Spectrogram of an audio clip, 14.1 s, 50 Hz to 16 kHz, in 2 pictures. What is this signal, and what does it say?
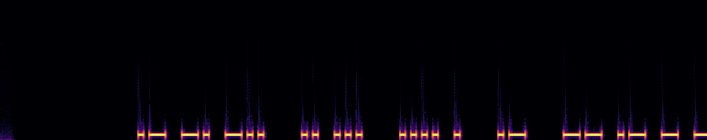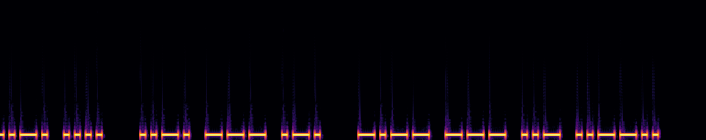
Morse code, heard as a keyed tone, about 21 wpm, 700 Hz. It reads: AND IS HE A MATCH FOR YOU?
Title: Sentences from Top 1600 Words 22wpm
